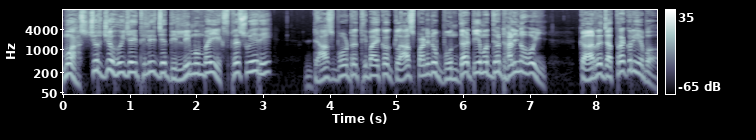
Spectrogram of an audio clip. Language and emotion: Odia, surprised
